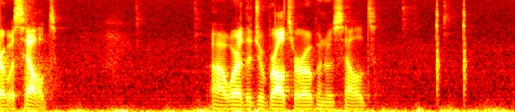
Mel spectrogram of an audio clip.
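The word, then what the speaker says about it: Gibraltar: Or as the locals say, Jibralta, Jibralta, Jibralta, Jibralta.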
